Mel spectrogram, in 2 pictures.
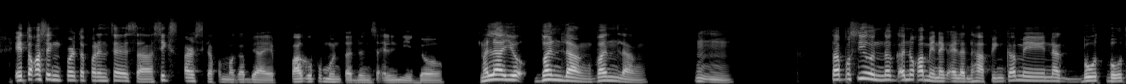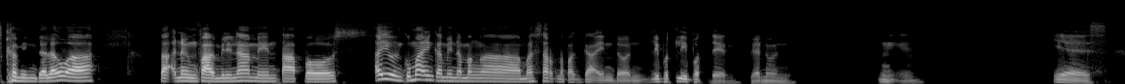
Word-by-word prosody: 'Eto 200 +4 +5
kasing 230 -4 +3
Puerto 195 -1 -1
Princesa, 175 -9 0
6 185 +10 -5
hours 155 -1 0
ka 125 - -5
pa 120 - -15
magbibiyahe 110 -3 -4
bago 130 +2 +1
pumunta 125 -7 -5
dun 100 0 -7
sa - - -12
El 100 +1 -6
Nido. 95 0 -5 0.3
Malayo 215 +4 +6
van 215 +7 +5
lang, 165 -6 +6
van 175 -1 +3
lang, 115 -6 -2 0.6
mm. 115 -8 -7 1.0
Tapos 230 +3 +2
yun 255 -6 +3
nag-ano 215 +1 +1
kami, 205 -6 +2
nag-island 145 -2 0
hopping 145 0 -2
kami, 185 -3 0
nag-boat-boat 155 +1 0
kaming 155 -5 +1
2 165 +2 +5 0.7
ta - - +1
ng 155 -1 0
family 145 0 +4
namin. 155 -4 -1
Tapos 135 0 0
ayun, 225 -3 +2
kumain 210 +1 +1
kami 165 -2 -2
ng 155 - -3
mga 150 -1 -3 0.4
masasarap 140 -1 -5
na 130 - -11
pagkain 100 -4 -8
dun, 90 0 -10
libot-libot 130 -2 -5
din, 80 -1 -10 0.2
gano'n. 85 -4 -13 0.9
Mm. 85 -3 -15 1.4
Yes. 100 -6 -7
150 Hz, 135 wpm, -23 LUFS, 115-180 Hz, 1.4 s, Malayo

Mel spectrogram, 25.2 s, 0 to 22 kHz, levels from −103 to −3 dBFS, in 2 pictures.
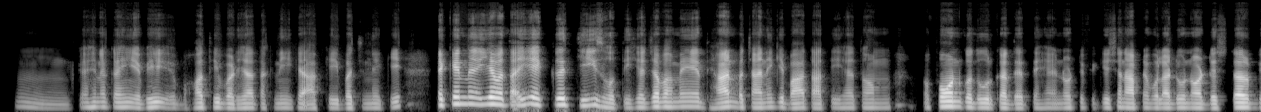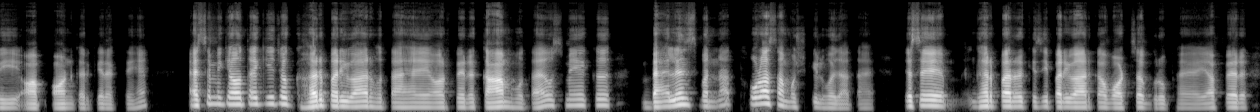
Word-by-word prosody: हुँ। 105 -8 -21
कहीं 130 +1 -10
न 135 - -9
कहीं 130 0 -8
ये 115 - -5
भी 120 0 -7
बहुत 115 +4 -9
ही 130 - -4
बढ़िया 110 +1 -4
तकनीक 115 0 -15
है - - -2
आपकी 105 +2 -9
बचने 110 +1 -11
की। 130 +6 -11 0.4
लेकिन 210 +4 +2
ये 205 0 +4
बताइए 195 +1 +2
एक 185 +1 -5 0.3
चीज़ 170 -2 -4
होती 115 -1 -8
है 125 - -4
जब 140 -1 +1
हमें 140 0 -4
ध्यान 125 +4 +1
बचाने 120 +1 -4
की 130 +1 -8
बात 115 0 -3
आती 110 +1 -8
है 115 0 -11
तो 115 +1 -15
हम 115 0 -12 0.4
अ, - - -14
फ़ोन 145 0 +4
को 130 -1 -3
दूर 120 0 -4
कर 115 -1 0
देते 110 +1 -10
हैं। 115 +1 -14
नोटिफ़िकेशन 115 +2 -12
आपने 115 0 -1
बोला 115 0 -2
डू 120 - -4
नॉट 115 -2 -2
डिस्टर्ब 115 +3 +1
भी 115 0 -7 0.2
आप 105 0 -4 0.2
ऑन 110 0 -4
करके 110 +1 -11
रखते 105 +1 -15
हैं। 140 +7 -12 0.5
ऐसे 175 +5 +4
में 210 -1 -4
क्या 200 -1 +5
होता 200 +1 +5
है 205 - +4
कि 215 +1 -4
जो 205 -1 +2
घर 145 0 +6
परिवार 145 -1 +5
होता 130 -2 -5
है 125 0 -4
और 125 0 -1
फिर 125 -1 -4
काम 130 +2 +9
होता 120 0 -7
है - - 0
उसमें 170 +1 -8
एक 175 0 -4 0.4
बैलेंस 170 +8 +5
बनना 155 +2 -5
थोड़ा-सा 210 -3 +4
मुश्किल 135 -2 -11
हो 115 0 -8
जाता 105 -1 -11
है। 105 - -18 0.3
जैसे 155 +2 +2 0.5
घर 150 +2 +3
पर 145 0 +6
किसी 145 0 -10
परिवार 130 -2 +3
का 125 - -2
व्हाट्सएप 120 0 -2
ग्रुप 110 -1 -10
है 105 0 -12
या 115 +1 -4
फिर 120 +1 -2
125 Hz, 205 wpm, -23 LUFS, 115-145 Hz, 0.5 s, काम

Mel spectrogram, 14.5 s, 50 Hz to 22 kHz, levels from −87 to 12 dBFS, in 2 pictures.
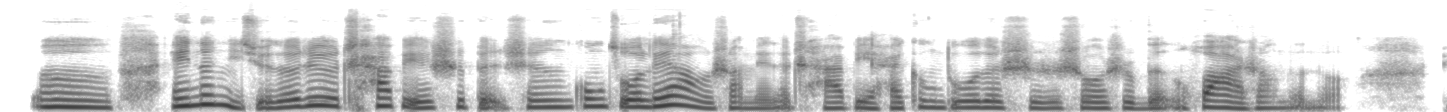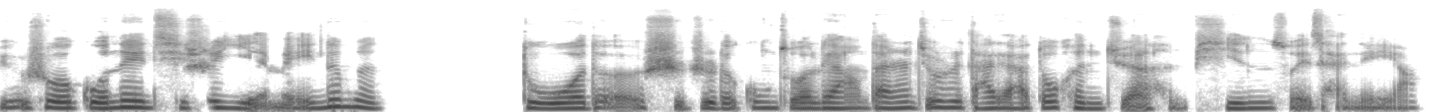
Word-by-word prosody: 嗯， 240 -3 +3 0.3
诶， 270 +1 +7
那 330 +3 +6
你 285 -8 +3
觉 205 0 -1
得 240 +3 +4
这 290 +2 +5
个 280 - +5
差 275 +1 +2
别 250 -6 +1
是 245 +3 -3
本 - - -3
身 235 0 -1
工 265 +2 +1
作 245 -1 +4
量 275 -3 +5
上 205 +1 -3
面 195 - -5
的 - - -5
差 200 0 -3
别 200 0 -2
还 200 +1 -2
更 225 +1 -4
多 220 +1 0
的 220 -1 +1
是 205 -1 -4
说 205 -1 -2
是 205 0 -3
文 210 +3 -4
化 220 -1 +3
上 205 +1 -5
的 225 +3 -8
呢？ - - -13 0.5
比 - - -5
如 - - -2
说 210 -2 +3
国 205 -1 +3
内 225 +1 +4
其 210 -1 -7
实 220 +2 -2
也 195 -3 -1
没 - - -3
那 245 +4 +2
么， 230 -5 -1 0.7
多 195 -1 +3
的 215 +3 -4
实 - - -2
质 200 - 0
的 185 - -2
工 210 -1 -5
作 195 - 0
量， 200 +1 0
但 200 0 0
是 210 - 0
就 225 +2 -1
是 220 - +1
大 200 -2 -2
家 200 - -1
都 210 - 0
很 200 -4 -2
卷、 185 - -4
很 210 +2 -13
拼， 195 -1 -3
所 195 - -6
以 - - -4
才 220 - -10
那 220 - -7
样？ 215 -1 -10
215 Hz, 280 characters per minute, -22 LUFS, 200-235 Hz, 0.7 s, 诶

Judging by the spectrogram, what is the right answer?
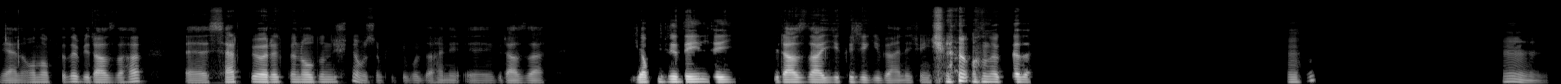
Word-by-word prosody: yani, 100 +1 -11
o 110 +1 -11
noktada 110 +3 -8
biraz 110 -1 -4
daha, 130 +8 -5 0.4
eee, 100 +1 -7
sert 115 +2 -3
bir 125 - 0
öğretmen 115 0 +2
olduğunu 115 +1 -3
düşünüyor 115 0 -11
musun 85 -2 -16
peki 85 - -24
burada? 90 +1 -16
Hani, 100 -1 -15
eee, 95 0 -18
biraz 95 +1 -9
daha 95 -1 -9 0.9
yapıcı 115 +2 +4
değil 120 0 +6
de 115 -1 +5 0.4
biraz 110 0 +4
daha 110 -1 +4
yıkıcı 110 +1 -5
gibi, 100 -2 -11
hani, 95 0 -11
çünkü 105 +4 -2 0.3
o 125 - +1
noktada 115 -1 +1 2.6
Hı 115 - -7
hı. 190 - -12 1.9
Hıı. 100 -10 -11
110 Hz, 125 wpm, -21 LUFS, 100-115 Hz, 2.6 s, değil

